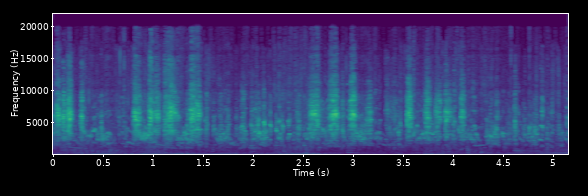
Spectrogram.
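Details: Australian budgies in a colony aviary, bursts of shrill, rapid chirping and twittering from several birds, rising and falling in loudness.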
